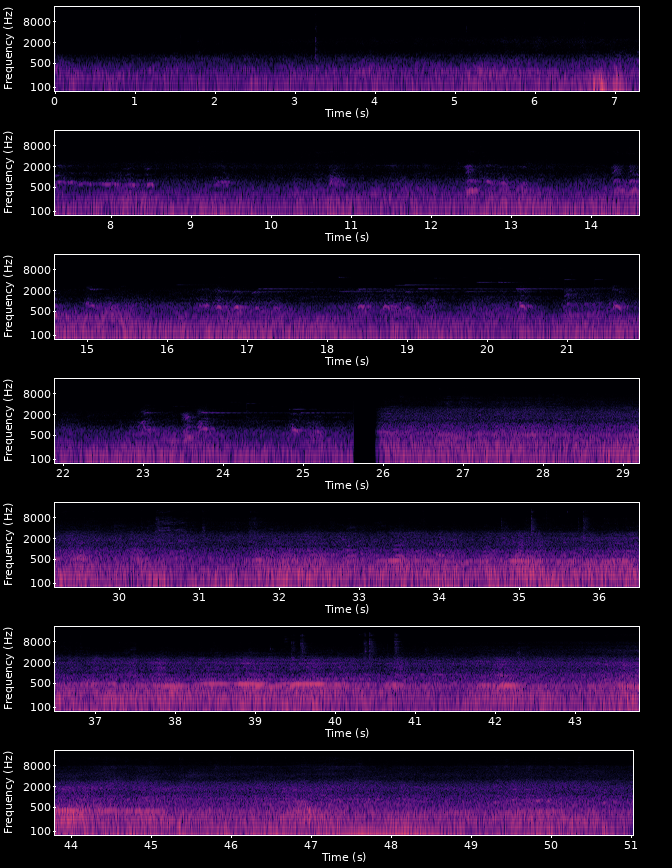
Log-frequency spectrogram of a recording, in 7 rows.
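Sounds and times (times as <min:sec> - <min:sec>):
airliner rumble overhead: 0:00.0 - 0:51.0
wind chimes ringing: 0:16.0 - 0:22.3, 0:23.3 - 0:25.6.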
